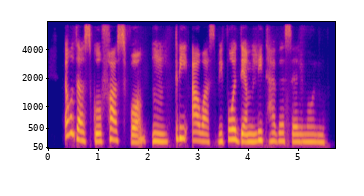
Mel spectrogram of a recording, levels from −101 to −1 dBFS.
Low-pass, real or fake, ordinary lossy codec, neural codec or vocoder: 7.2 kHz; fake; none; codec, 24 kHz, 0.9 kbps, DualCodec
